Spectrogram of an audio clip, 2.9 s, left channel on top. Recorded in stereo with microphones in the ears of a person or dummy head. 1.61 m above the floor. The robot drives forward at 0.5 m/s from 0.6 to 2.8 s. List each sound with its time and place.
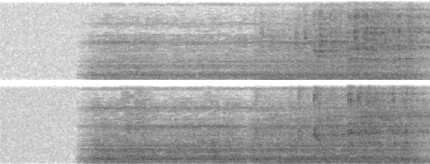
1.7 s a dropped coin: 15° left (ahead or behind), 7.5 m; by 2.8 s 10° left (ahead or behind), 8 m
